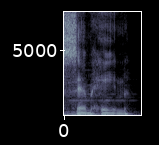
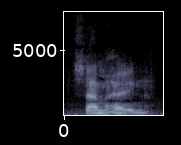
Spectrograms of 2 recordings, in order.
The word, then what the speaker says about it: Samhain: the Festival of Samhain, which Loomis incorrectly pronounces as Samhain. Samhain. It means the Lord of the Dead.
